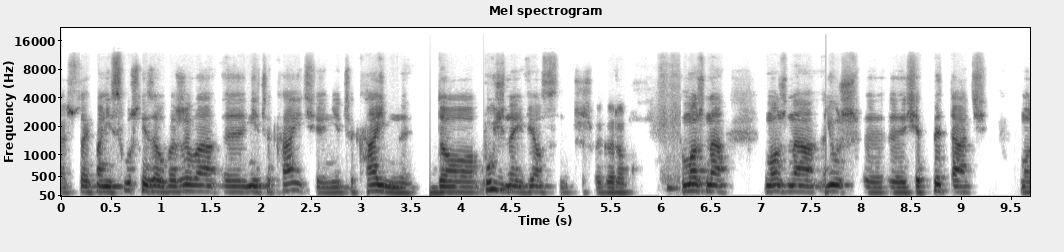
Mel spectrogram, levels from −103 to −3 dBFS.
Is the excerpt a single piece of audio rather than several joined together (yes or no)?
no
